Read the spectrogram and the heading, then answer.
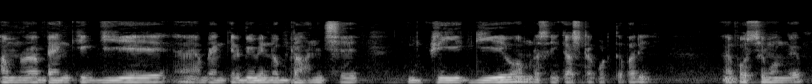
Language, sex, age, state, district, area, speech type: Bengali, male, 30-45, West Bengal, Howrah, urban, spontaneous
